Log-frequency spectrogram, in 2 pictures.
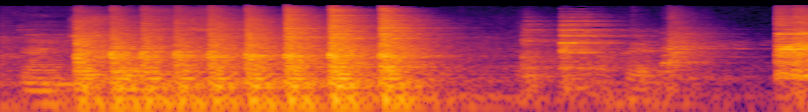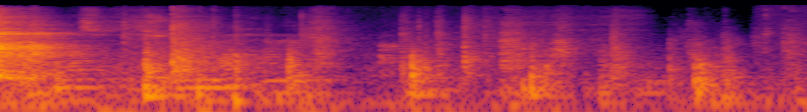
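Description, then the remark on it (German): Kitchen clatter of pots and dishes as a man cooks at home: a quick run of loud knocks and clanks for about two seconds, then scattered bangs and clinks, with some murmured talk underneath. “der kocht gerade.”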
